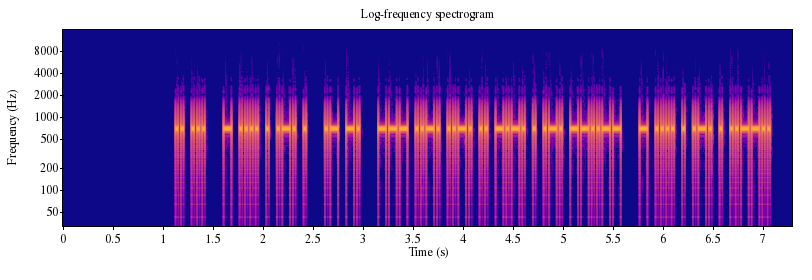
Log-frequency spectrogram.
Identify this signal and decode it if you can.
Morse code, heard as a keyed tone, about 44 wpm, 700 Hz. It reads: IS THERE AN OFFICER, THERE?
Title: Sentences from Top 1200 Words 45wpm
